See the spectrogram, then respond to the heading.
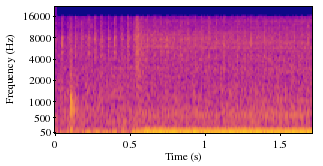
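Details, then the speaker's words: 2015 Vauxhall Corsa E 1.4 LDD engine, P0300/P0171: low, uneven lumpy idle when the oil filler cap is pulled off, a massive air leak; fuel trims go positive; rough idle from vacuum leak. "And you can see that our trims, they start to go positive, but you would, because you've got a massive air leak."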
